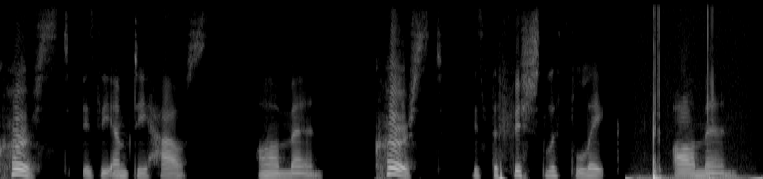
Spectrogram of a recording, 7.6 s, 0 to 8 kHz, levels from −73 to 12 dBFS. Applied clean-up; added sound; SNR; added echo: none; Raindrop / Drip; -3 dB; none.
